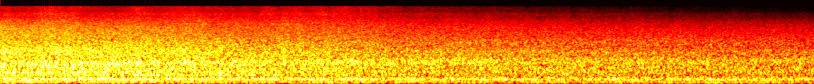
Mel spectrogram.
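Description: Rubber-tyred Montreal metro train pulling out of the station and receding into the tunnel, its running noise fading steadily.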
